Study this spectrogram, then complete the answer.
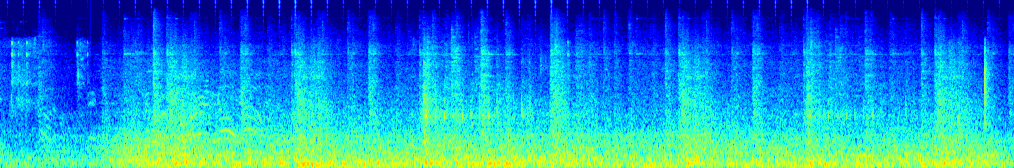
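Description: An elevator hums and rattles steadily as it rises.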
